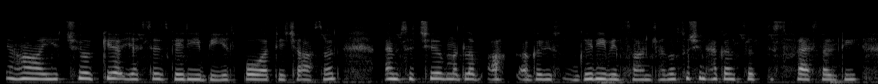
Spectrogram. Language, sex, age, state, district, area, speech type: Kashmiri, female, 18-30, Jammu and Kashmir, Anantnag, rural, spontaneous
